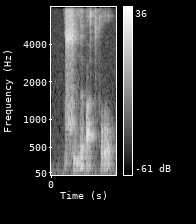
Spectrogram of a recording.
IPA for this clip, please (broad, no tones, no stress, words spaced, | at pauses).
sʷḭlʔɑ̰t͡sʼo̰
